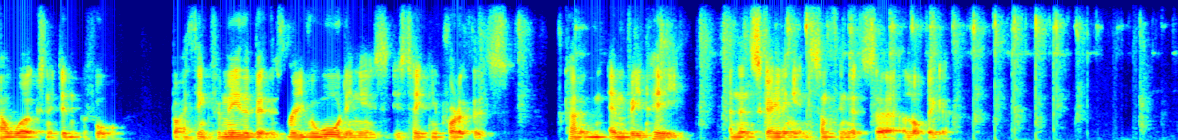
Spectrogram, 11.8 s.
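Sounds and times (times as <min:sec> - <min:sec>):
speech: 0:00.0 - 0:09.7
dog scratching itself: 0:06.3 - 0:11.7.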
